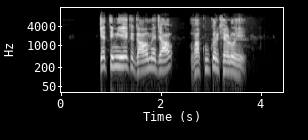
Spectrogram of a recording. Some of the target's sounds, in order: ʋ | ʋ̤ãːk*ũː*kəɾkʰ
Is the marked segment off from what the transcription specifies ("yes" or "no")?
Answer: yes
